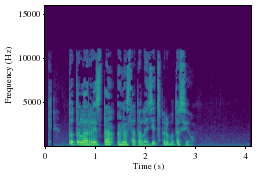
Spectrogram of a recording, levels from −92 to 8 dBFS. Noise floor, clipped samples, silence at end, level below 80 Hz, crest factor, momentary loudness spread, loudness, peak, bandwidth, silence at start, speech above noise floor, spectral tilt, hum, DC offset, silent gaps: -59 dBFS; under 0.1%; 1.2 s; -68 dBFS; 18 dB; 15 LU; -19 LUFS; -2 dBFS; 11.5 kHz; 0.05 s; 40 dB; -4.5 dB/octave; none; under 0.1%; none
